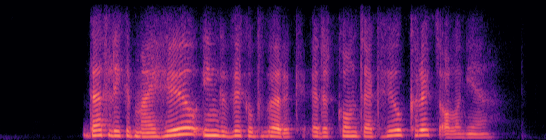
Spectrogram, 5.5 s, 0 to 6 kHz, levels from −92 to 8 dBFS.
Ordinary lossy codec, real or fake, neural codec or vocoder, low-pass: Opus, 16 kbps; fake; codec, 24 kHz, 0.5 kbps, DualCodec; 5.4 kHz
